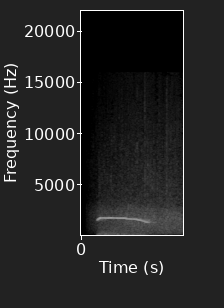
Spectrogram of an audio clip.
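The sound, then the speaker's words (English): A crowd breaks into steady applause, and a single loud, sustained whistle cuts through for most of a second, gliding slightly downward before the clapping continues more softly. “Giving y'all a round of applause.”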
